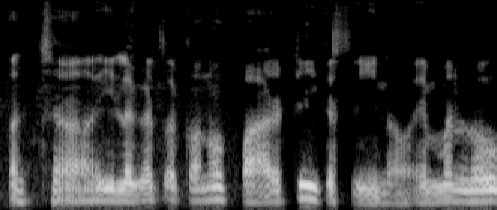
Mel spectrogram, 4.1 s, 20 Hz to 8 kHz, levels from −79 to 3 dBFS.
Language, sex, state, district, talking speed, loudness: Bhojpuri, male, Uttar Pradesh, Varanasi, 160 wpm, -19 LUFS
